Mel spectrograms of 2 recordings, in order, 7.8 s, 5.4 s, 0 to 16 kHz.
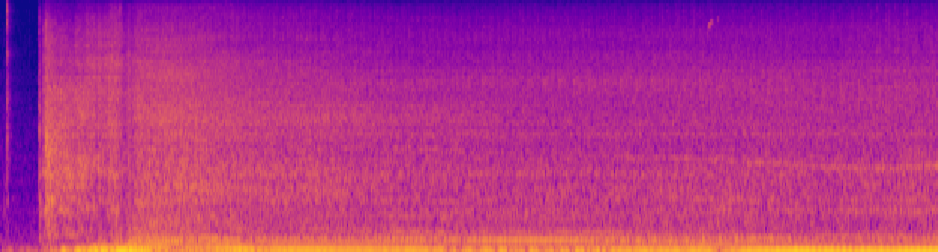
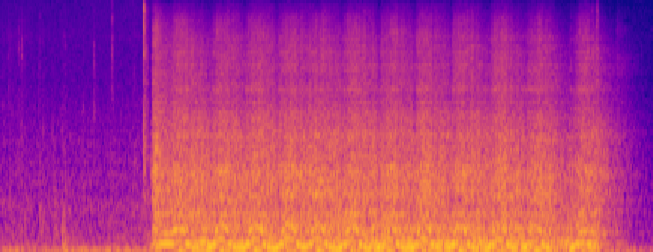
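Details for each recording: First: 1995 BMW E36 M3 revived after sitting two years, first start-up: cranks, fires quickly and settles into a steady, deep idle with no knocks or misses; clean, healthy start. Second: 1995 BMW E36 M3 after long sitting, on jumper cables: starter spins steadily about three and a half beats a second for four seconds, never catches, no fuel pump heard running; crank no start.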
